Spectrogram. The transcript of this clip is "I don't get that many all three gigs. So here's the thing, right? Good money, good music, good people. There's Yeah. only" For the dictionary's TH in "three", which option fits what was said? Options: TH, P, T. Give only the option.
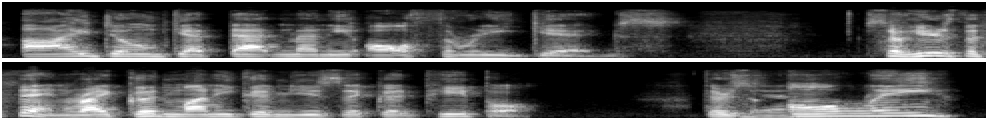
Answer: TH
